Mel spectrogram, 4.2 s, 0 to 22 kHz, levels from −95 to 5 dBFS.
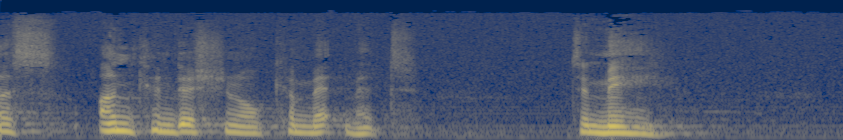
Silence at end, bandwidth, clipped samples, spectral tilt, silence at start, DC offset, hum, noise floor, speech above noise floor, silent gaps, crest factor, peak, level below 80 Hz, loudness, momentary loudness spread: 0.8 s; 16 kHz; under 0.1%; -6.5 dB/octave; 0 s; under 0.1%; 60 Hz at -55 dBFS; -52 dBFS; 29 dB; none; 20 dB; -6 dBFS; -60 dBFS; -24 LUFS; 16 LU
